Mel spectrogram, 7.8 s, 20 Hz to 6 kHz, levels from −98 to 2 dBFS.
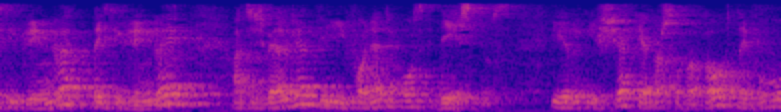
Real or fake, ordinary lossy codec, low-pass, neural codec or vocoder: real; MP3, 24 kbps; 5.4 kHz; none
